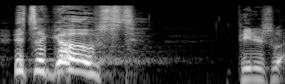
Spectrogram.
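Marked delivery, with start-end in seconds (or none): 0.1-1.0 high, loud panicked yell; freaking out. Acted. Disciples in the boat see Jesus on the water, hammed-up panicked shout. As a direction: cry out in a hammed-up fright. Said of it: "they're all freaking out".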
